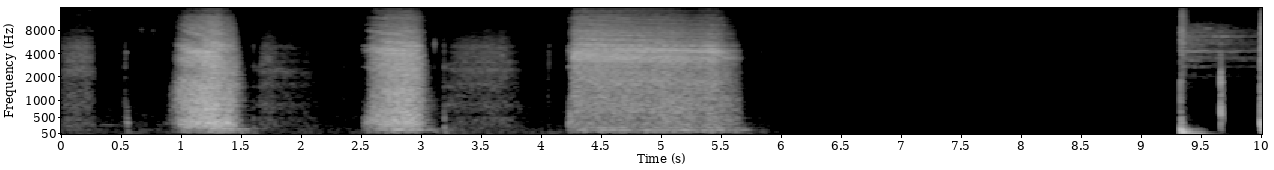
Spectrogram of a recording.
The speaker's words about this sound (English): Mm-hmm. I am blowing up the balloon.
